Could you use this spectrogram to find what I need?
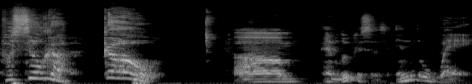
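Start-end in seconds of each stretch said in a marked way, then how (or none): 0.0-1.6 very high, screamed out. Voicing the angel calling to an ally mid-swing: screaming out a command. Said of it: "manages to scream out in the middle".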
